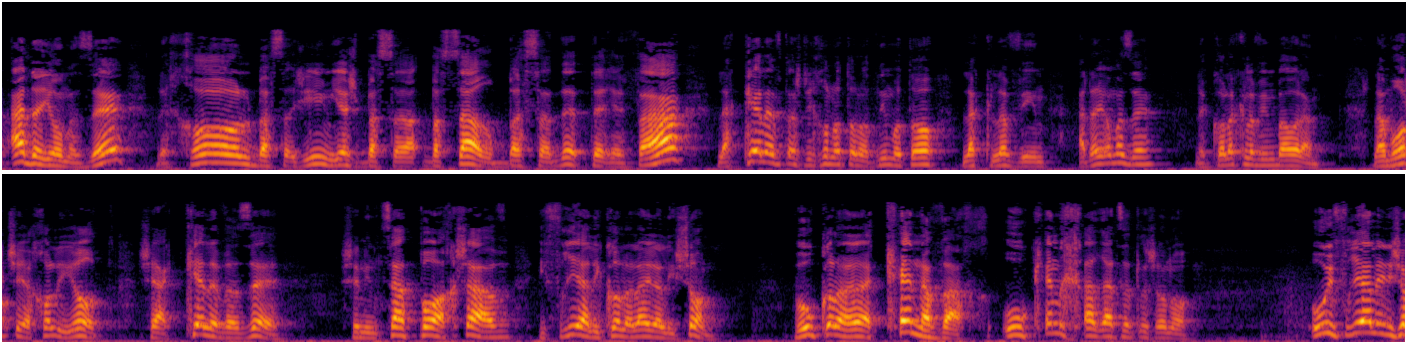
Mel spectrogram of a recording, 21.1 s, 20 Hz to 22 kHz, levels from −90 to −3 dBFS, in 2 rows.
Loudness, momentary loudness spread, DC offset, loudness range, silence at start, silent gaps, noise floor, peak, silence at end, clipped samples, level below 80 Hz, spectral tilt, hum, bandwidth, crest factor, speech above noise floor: -26 LUFS; 14 LU; under 0.1%; 7 LU; 0 s; none; -53 dBFS; -4 dBFS; 0 s; under 0.1%; -56 dBFS; -5.5 dB/octave; none; 11.5 kHz; 22 dB; 27 dB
